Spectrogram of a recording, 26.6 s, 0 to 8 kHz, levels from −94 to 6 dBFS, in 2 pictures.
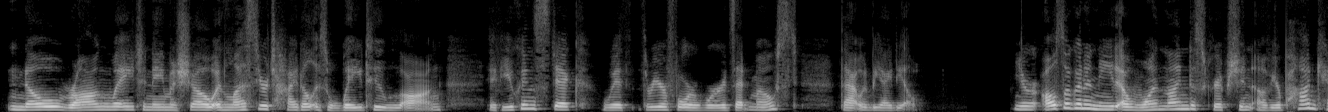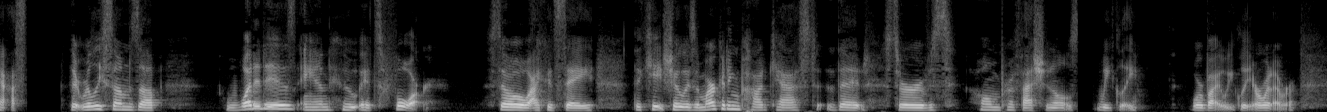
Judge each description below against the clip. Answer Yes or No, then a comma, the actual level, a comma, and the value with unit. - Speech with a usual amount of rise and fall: Yes, average, 3.8 semitones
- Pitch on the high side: Yes, high, 195 Hz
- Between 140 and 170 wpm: Yes, average, 165 wpm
